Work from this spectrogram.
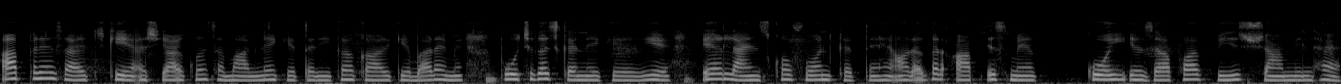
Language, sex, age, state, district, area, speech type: Urdu, female, 18-30, Bihar, Khagaria, rural, spontaneous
